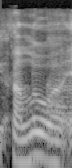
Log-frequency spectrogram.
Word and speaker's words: Kaluuya: Kaluuya and give Lakeith.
